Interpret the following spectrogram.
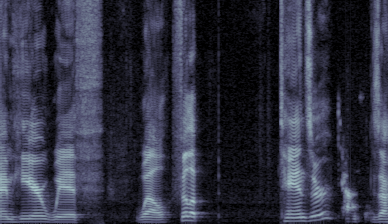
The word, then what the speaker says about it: Tanzer: I am here with, well, Phillip Tanzer. Is that how you pronounce it? Tanzer? Tanzer.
